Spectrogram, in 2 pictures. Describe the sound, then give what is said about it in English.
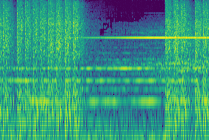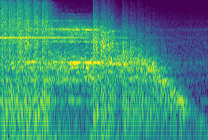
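A burst of gunfire as prayer ends in a courtyard crowded with pilgrims: loud, rapid shots crackle almost without pause, break off briefly near the middle, then resume before trailing away at the end. “Just as the prayer ended, shots rang out.”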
